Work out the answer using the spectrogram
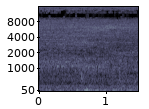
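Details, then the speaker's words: Truck, engine off: steady even hiss of air escaping from front corner below the steering wheel, traced by hand along the air pipes behind the front panel; air brake line leak. "You can hear that air escaping, and that's what I heard."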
